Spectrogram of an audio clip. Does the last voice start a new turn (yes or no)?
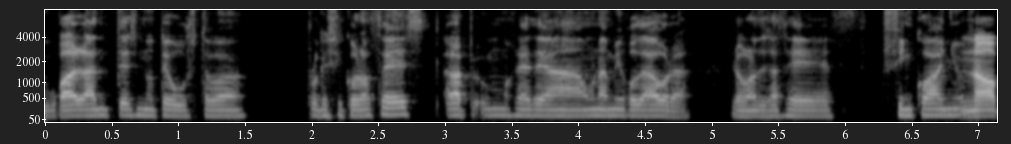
yes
